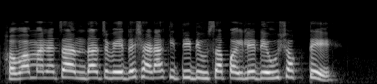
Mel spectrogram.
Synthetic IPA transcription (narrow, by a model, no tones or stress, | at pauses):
həʋamanat͡ɕjaənd̪ad͡zʋed̪ɕaɽakit̪iːd̪iʋsapəɦiled̪euːɕəkt̪e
